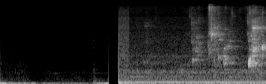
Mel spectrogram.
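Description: After a moment of near silence, water suddenly pours into a glass in a steady splashing rush whose ringing tone climbs as the glass fills, as part of a solo art performance about a glass of water.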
